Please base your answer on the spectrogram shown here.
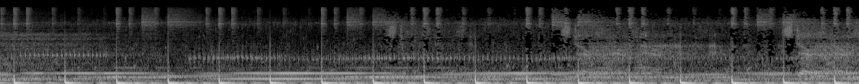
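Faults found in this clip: Adaptive stream at a lower bitrate from 3.83 s to end. Abrupt, gapless quality step; treble thins, nothing above 15.3 kHz, swirly codec artefacts rise. Probable component: adaptive streaming client switching down a rendition after throughput fell. Sound points to an MP3 encode dropping from roughly 128 kbit/s to 48 kbit/s, with the encoder discarding high-frequency detail to fit the lower rate.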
